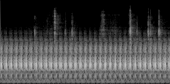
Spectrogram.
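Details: 1952 Peter Pan GKJ valve radio at power-up: fast, even putt-putt pulsing about fifteen times a second over the hum; motorboating caused by extremely leaky electrolytic filter capacitors.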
